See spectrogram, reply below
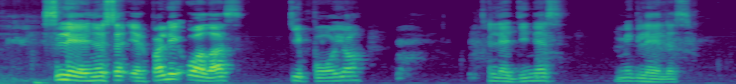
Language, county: Lithuanian, Šiauliai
